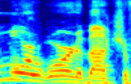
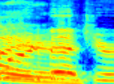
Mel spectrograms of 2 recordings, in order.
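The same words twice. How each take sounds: First: It is said in the speaker's natural voice. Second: It is said in an imitated put-on voice.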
